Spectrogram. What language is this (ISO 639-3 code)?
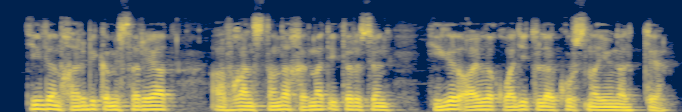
bak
